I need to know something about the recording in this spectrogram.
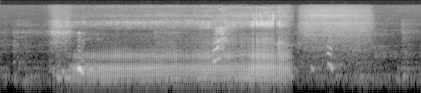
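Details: Sleeping female bulldog snoring, possibly with eyes open: a long, loud, buzzing snore followed by a shorter one.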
